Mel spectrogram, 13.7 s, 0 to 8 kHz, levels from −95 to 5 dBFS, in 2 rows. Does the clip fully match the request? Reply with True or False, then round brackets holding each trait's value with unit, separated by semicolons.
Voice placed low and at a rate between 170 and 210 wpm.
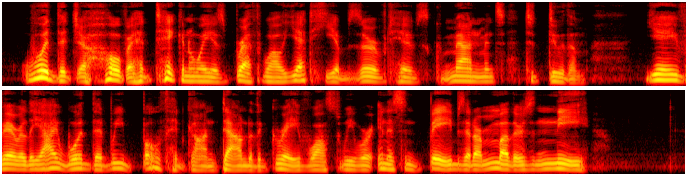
True (115 Hz; 175 wpm)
